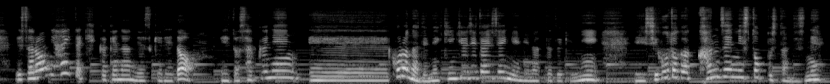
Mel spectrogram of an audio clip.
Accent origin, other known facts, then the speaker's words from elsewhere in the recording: Nagano, Japan; 私は長野県に生まれました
